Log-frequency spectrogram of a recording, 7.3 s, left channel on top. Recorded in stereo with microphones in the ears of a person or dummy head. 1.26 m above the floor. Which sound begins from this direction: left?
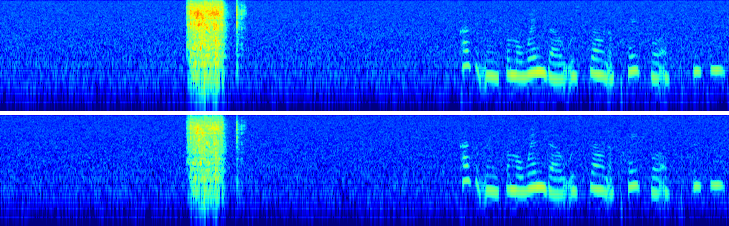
Tearing paper, at 1.9 s.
